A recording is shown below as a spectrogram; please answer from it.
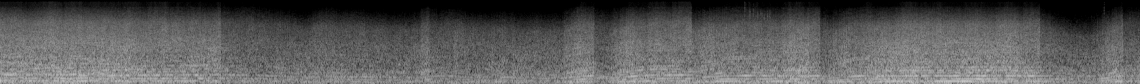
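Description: Monster truck engines, Gravedigger among them, roar and rev continuously in BeamNG as they race over tabletop jumps at a fairgrounds BMX track, loud and close with rising and falling engine pitch throughout.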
